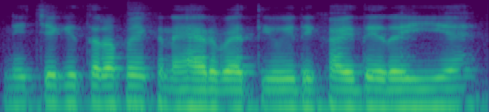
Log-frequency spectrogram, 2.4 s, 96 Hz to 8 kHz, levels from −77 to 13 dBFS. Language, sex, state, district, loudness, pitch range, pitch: Hindi, male, Uttar Pradesh, Shamli, -17 LUFS, 120-130 Hz, 120 Hz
